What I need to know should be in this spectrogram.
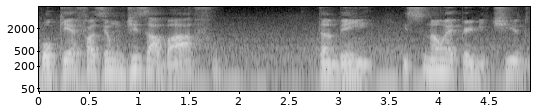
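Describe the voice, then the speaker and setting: A man talks at a fairly slow pace, with audible room echo and noticeable background noise. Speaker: preacher. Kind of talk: sermon. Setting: live stream. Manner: slow, with pauses.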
